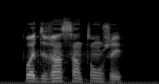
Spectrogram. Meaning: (adjective) Saintonge; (noun) Saintongeais or Saintongese (language)
- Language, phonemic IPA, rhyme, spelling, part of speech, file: French, /sɛ̃.tɔ̃.ʒɛ/, -ɛ, saintongeais, adjective / noun, LL-Q150 (fra)-saintongeais.wav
